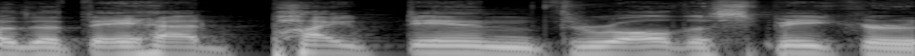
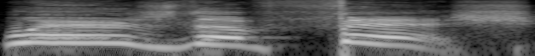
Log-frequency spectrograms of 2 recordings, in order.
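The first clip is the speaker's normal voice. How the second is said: put-on acted screaming child, very high. Retelling how a kid reacted, imitating a kid screaming. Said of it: "Like he's screaming".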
